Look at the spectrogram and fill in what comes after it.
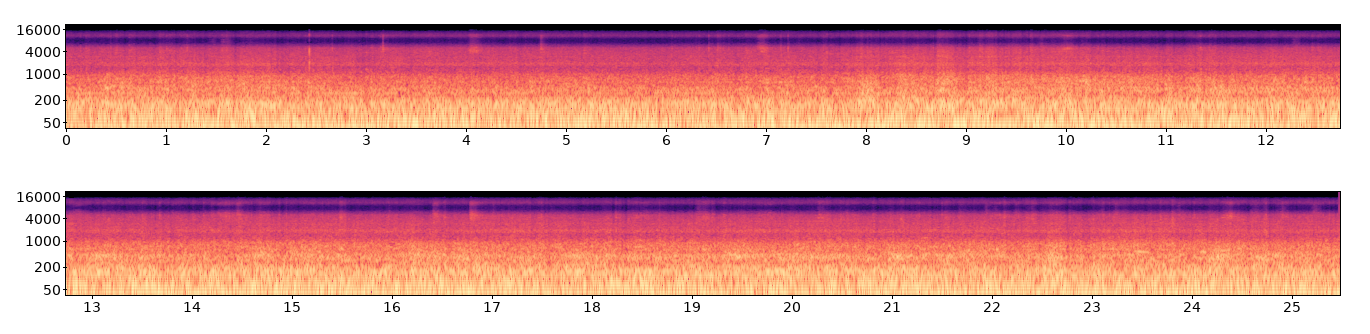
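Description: Steady low rumble of a moving commuter train heard from inside the carriage, with wheel and running-gear noise and a few faint clicks.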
